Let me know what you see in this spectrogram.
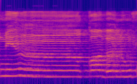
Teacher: نون ساکن کے بعد قوف آنے کی وجہ سے اخفا ہے، نون پہ آواز کو چھپائیں گے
